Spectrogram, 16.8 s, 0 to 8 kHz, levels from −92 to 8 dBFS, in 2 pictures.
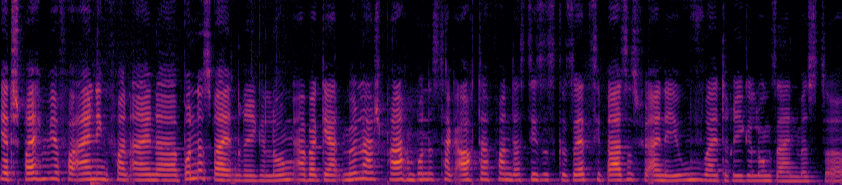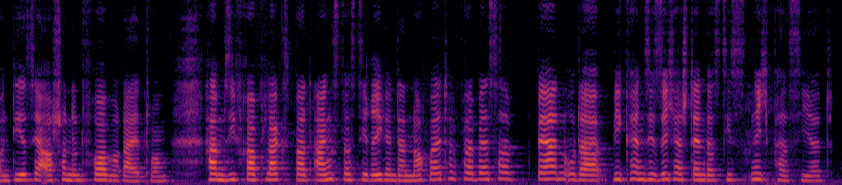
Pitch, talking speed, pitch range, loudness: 240 Hz, 210 wpm, 225-260 Hz, -34 LUFS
